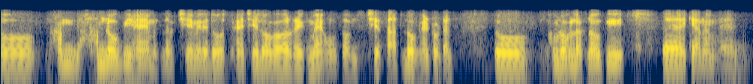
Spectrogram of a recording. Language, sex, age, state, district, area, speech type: Urdu, male, 45-60, Uttar Pradesh, Aligarh, rural, conversation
